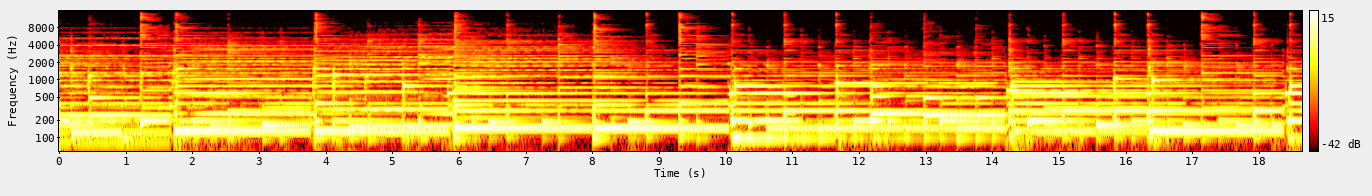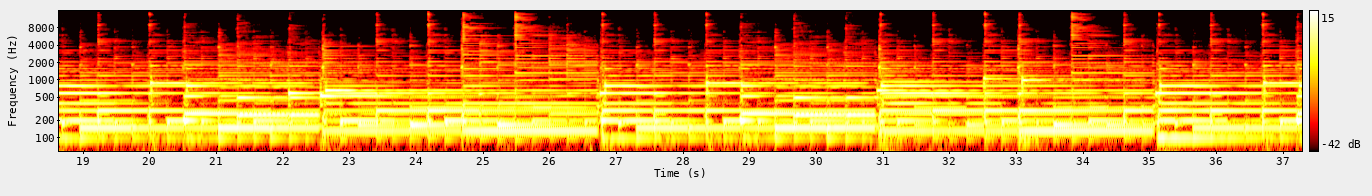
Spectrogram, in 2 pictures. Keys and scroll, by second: 0.9 ctrl+z, 36.0 ctrl+[, 36.1 ctrl+[, 36.5 ctrl+].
